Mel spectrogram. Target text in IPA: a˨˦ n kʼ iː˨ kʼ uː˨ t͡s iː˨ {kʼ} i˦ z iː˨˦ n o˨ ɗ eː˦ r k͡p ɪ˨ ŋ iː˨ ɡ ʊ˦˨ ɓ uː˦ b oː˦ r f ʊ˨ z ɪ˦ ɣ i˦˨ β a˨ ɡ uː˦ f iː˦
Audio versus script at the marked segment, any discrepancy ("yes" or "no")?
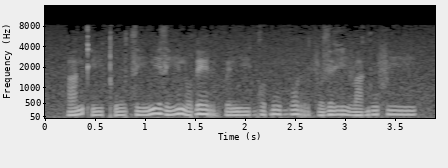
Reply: yes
